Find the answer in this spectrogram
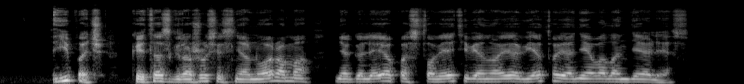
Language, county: Lithuanian, Alytus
